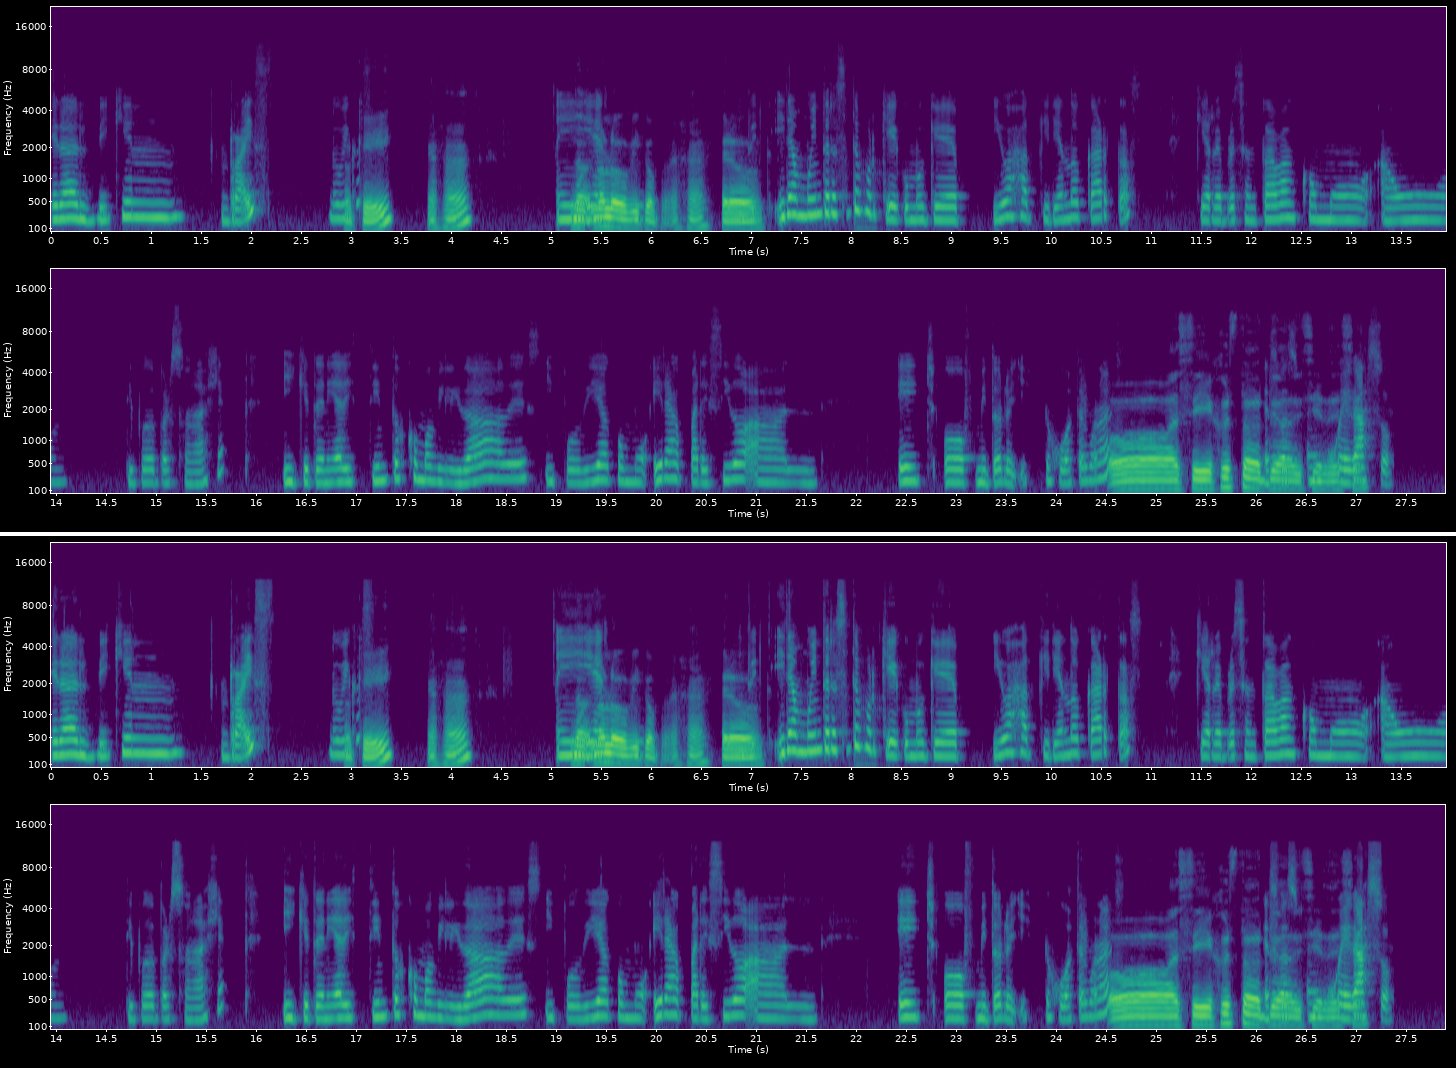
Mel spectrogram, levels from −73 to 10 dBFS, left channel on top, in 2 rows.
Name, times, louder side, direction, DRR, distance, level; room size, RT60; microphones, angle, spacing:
voice 1, 0.0-1.3 1.7-2.2 2.8-3.1 5.0-5.6 6.9-9.1 9.4-10.8 11.5-14.1 14.7-16.0 16.3-21.6 22.4-24.6 26.1-27.4, right 1 dB, 55° right, 5.5 m, -23 dB
voice 2, 2.9-3.4 3.8-4.2 5.2-7.1 24.5-27.1, right 1 dB, 10° right, 0.8 m, -16 dB
head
